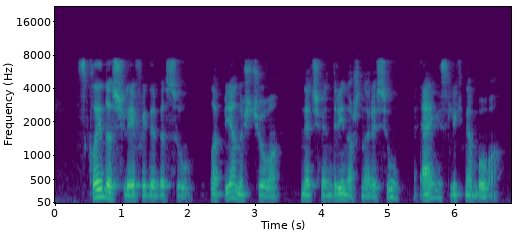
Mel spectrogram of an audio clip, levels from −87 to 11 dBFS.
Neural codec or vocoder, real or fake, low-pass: none; real; 7.2 kHz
